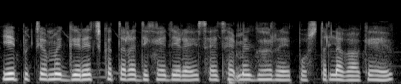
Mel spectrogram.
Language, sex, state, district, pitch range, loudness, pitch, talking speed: Hindi, female, Arunachal Pradesh, Longding, 215-235 Hz, -17 LUFS, 220 Hz, 270 wpm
